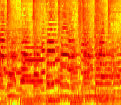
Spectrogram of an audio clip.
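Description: A small live band playing: trumpet and trombone lines over a drum kit keeping a steady beat.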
